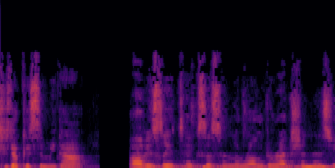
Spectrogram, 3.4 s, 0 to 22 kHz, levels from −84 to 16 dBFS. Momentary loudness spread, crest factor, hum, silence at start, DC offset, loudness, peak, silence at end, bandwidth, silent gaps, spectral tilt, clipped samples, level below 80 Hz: 5 LU; 18 dB; none; 0 s; under 0.1%; -30 LUFS; -12 dBFS; 0 s; 15.5 kHz; 1.08-1.21 s; -4.5 dB/octave; under 0.1%; -52 dBFS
